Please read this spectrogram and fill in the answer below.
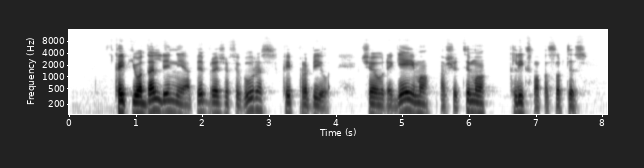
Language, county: Lithuanian, Vilnius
